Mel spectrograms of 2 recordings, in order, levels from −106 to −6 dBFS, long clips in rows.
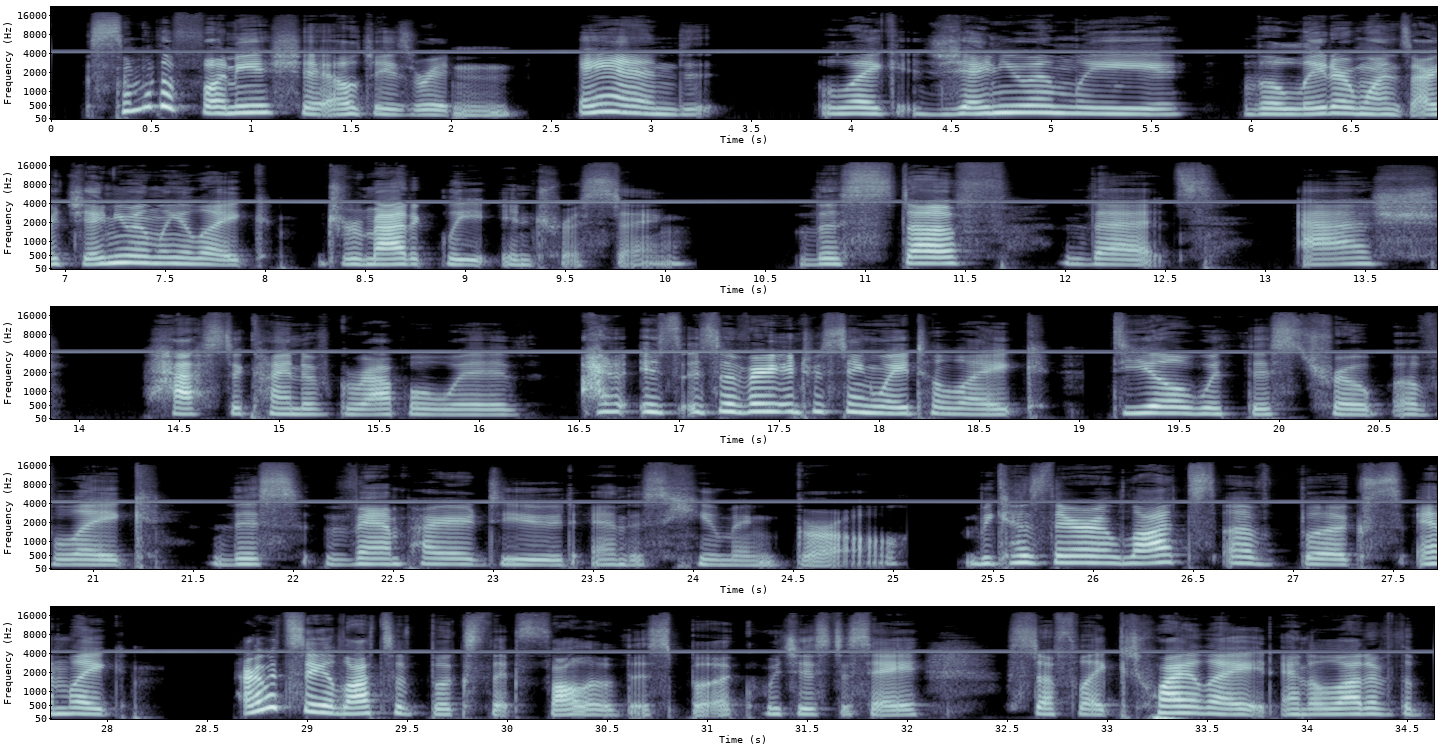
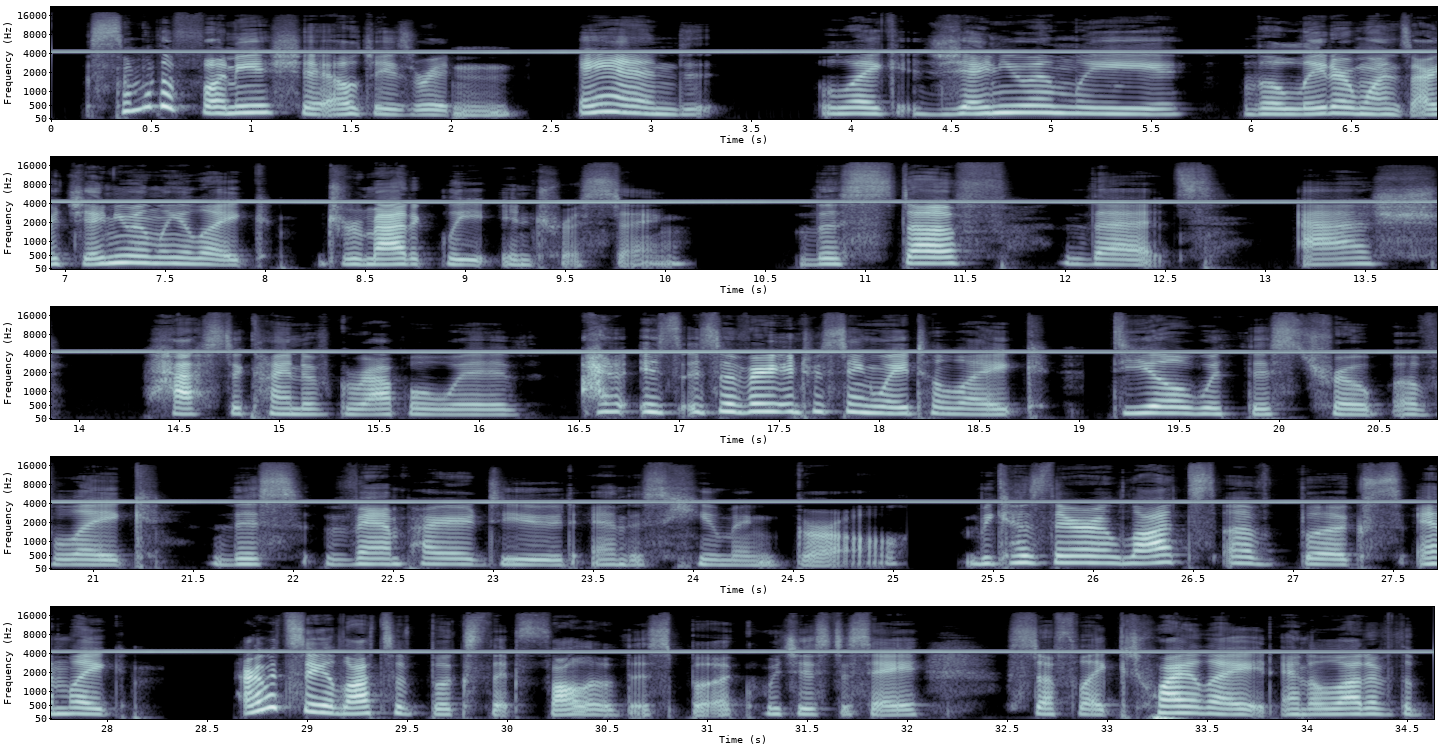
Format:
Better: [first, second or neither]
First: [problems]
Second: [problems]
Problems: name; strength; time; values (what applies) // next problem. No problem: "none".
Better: first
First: high-pitched whine; faint; throughout; 4 kHz, 20 dB below the speech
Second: high-pitched whine; loud; throughout; 4 kHz, 6 dB below the speech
